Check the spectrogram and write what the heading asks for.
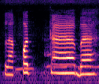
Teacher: karena bertemu dengan huruf ta yang sama makhrajnya dengan huruf dal, maka langsung dimasukkan ke huruf ta-nya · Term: idgham mutajanisain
